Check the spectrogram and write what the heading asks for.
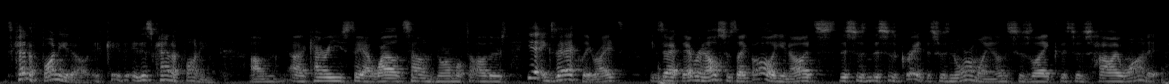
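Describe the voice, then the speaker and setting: A young man hosting a relaxed live stream, reading chat aloud and rambling with lots of fillers and easy chuckles. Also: a little high, quick pace. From Chicago. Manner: rambling, many "like" and "you know" fillers, chuckling. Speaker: streamer host.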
